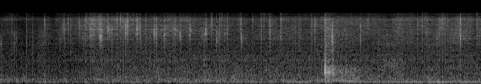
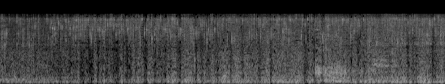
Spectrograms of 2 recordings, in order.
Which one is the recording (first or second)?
second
